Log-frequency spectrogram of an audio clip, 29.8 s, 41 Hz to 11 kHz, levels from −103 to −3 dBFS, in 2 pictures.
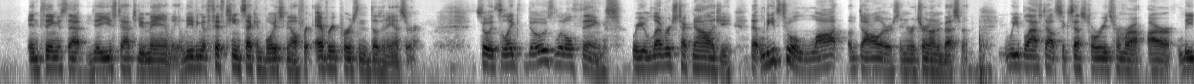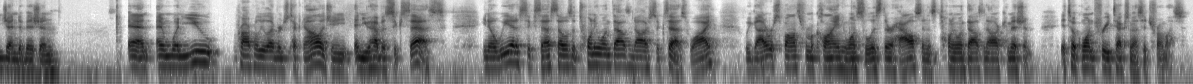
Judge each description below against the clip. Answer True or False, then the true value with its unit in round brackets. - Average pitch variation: True (3.4 semitones)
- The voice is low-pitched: True (115 Hz)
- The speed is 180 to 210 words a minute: True (205 wpm)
